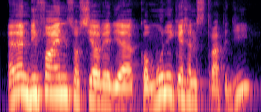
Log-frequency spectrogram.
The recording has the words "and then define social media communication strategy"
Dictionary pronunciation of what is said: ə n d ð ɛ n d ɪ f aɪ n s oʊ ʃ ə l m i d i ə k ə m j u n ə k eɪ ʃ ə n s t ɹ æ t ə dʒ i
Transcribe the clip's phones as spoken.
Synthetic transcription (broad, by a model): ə n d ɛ n d ɪ f aɪ n s oʊ s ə l m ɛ d i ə k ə m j u n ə k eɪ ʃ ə n s t ɹ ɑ t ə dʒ i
